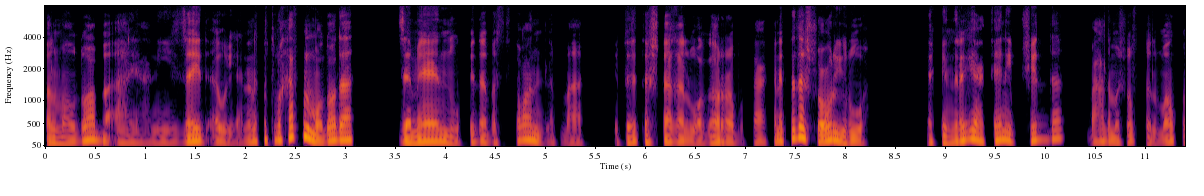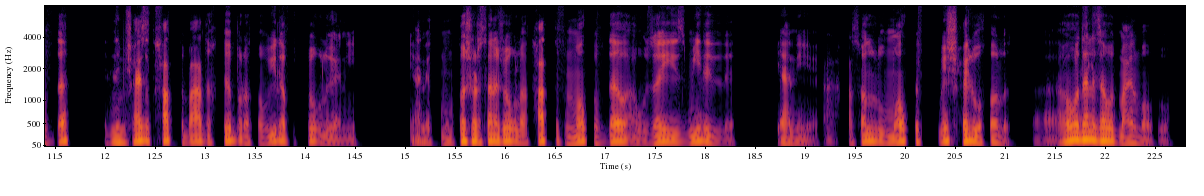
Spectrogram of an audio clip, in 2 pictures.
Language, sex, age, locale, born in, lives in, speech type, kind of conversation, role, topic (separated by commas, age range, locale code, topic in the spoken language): Arabic, male, 35-39, ar-EG, Egypt, Egypt, conversation, advice, user, إزاي أبطل الخوف من الفشل وكلام الناس وأسكت صوتي الداخلي الناقد؟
